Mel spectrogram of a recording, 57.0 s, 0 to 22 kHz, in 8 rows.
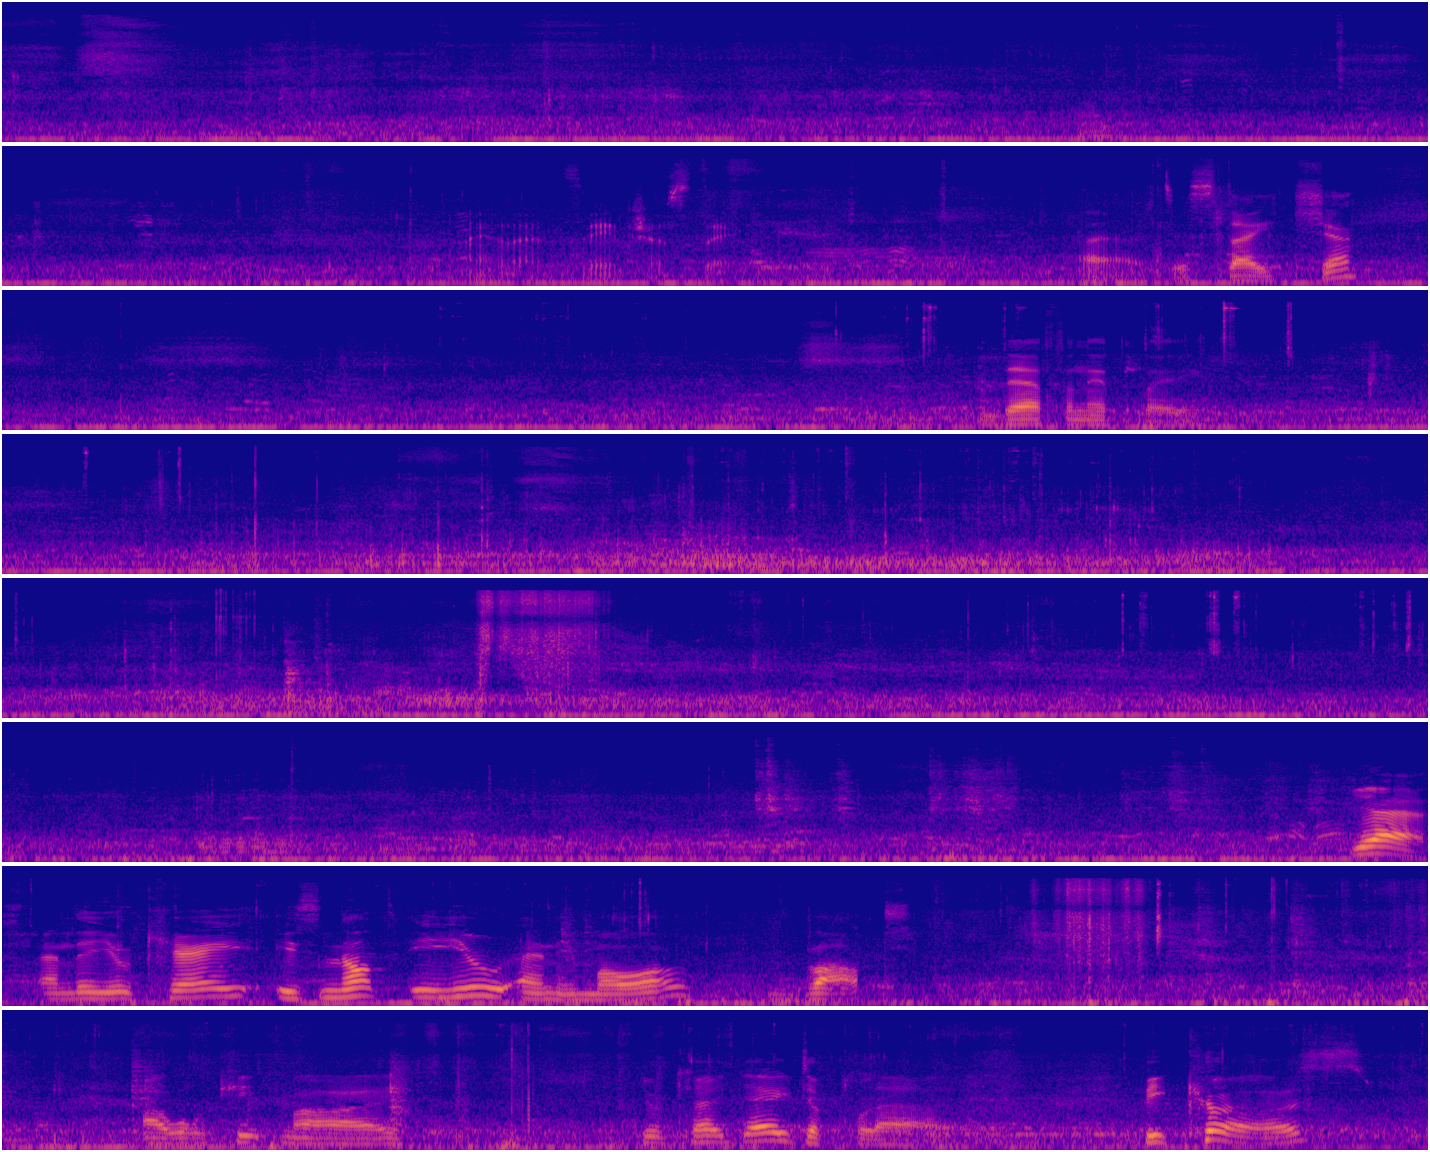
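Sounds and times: city background hum: 0.0s - 57.0s
wind buffeting microphone: 20.5s - 38.9s
suitcase wheels rolling over paving: 22.0s - 34.5s.

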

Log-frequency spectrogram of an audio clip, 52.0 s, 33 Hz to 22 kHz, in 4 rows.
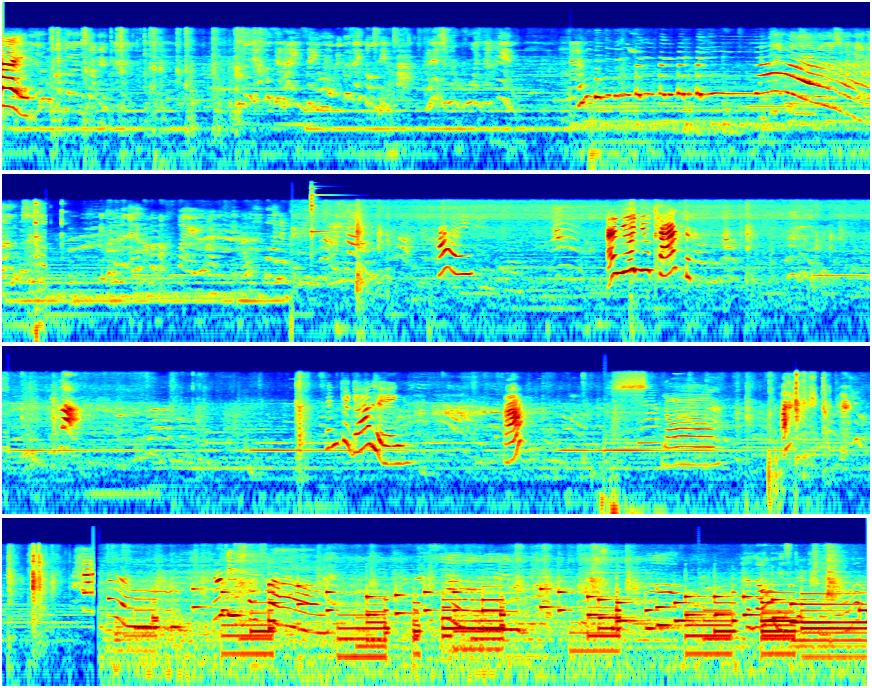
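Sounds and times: background music: 0.0s - 18.6s, 25.5s - 52.0s.

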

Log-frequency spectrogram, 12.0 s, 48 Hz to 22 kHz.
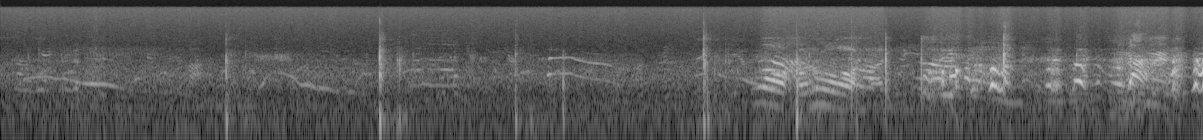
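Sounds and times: distant voices: 0.0s - 11.3s
volleyball slaps: 3.8s - 4.2s, 7.0s - 8.2s.

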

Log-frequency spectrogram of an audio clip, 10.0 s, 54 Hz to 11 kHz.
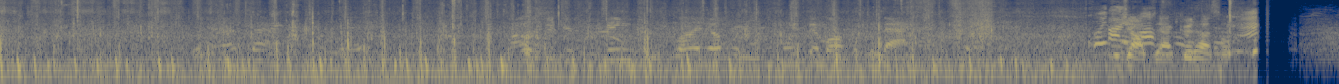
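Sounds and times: running footsteps: 0.0s - 9.1s.

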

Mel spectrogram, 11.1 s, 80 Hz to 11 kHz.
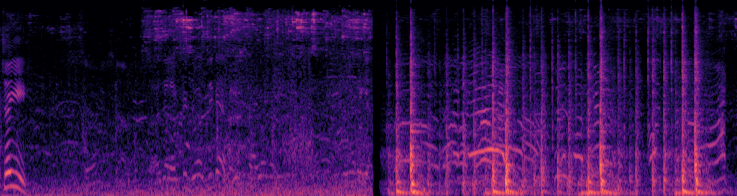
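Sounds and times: dhol drumming: 5.7s - 11.0s.

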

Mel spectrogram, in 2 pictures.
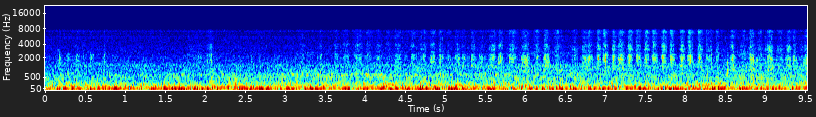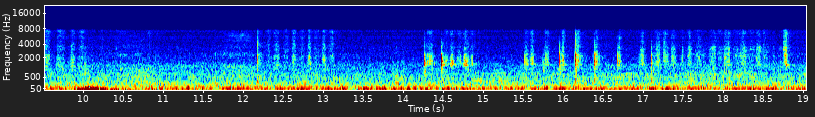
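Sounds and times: pencil scratching on paper: 3.5s - 10.0s, 15.5s - 18.9s.

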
